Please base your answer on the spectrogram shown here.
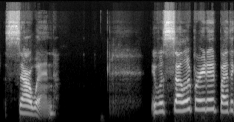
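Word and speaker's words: Samhain: back to the ancient Festival of sowin um if you if you happen to read this in my blog or see this word even by Googling it's s-a-m-h-a-i-n but it is pronounced sowin it was celebrated by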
